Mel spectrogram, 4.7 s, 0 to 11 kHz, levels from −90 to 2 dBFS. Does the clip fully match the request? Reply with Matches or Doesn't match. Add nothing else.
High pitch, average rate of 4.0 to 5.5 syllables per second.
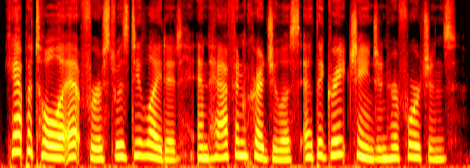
Doesn't match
